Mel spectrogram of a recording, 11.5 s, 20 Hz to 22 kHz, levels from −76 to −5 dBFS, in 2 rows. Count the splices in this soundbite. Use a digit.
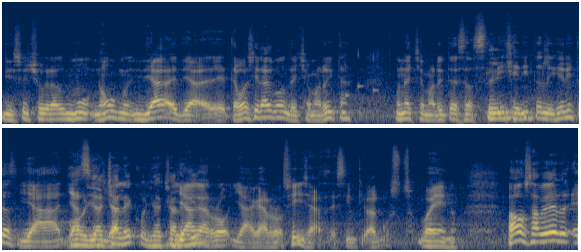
0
